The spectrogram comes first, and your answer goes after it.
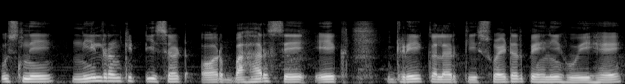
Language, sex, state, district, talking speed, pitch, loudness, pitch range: Hindi, male, West Bengal, Alipurduar, 155 wpm, 120 Hz, -16 LUFS, 115-135 Hz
